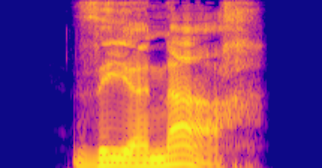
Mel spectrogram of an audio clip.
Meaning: inflection of nachsehen: 1. first-person singular present 2. first/third-person singular subjunctive I
- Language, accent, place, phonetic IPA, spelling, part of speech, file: German, Germany, Berlin, [ˌzeːə ˈnaːx], sehe nach, verb, De-sehe nach.ogg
